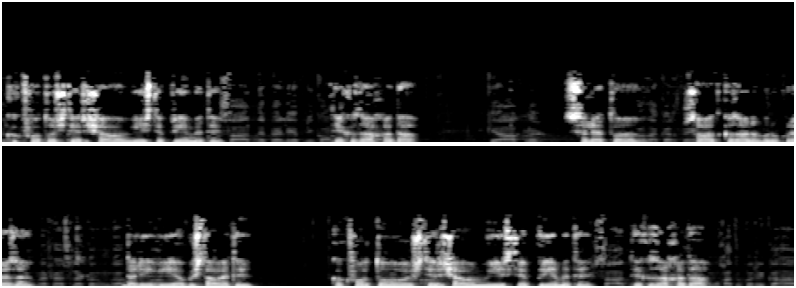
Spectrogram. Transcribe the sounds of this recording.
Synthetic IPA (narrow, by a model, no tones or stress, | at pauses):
kɐkfot̪oʃt̪eːɾʃaːʋɐmʋijest̪epɾijɐmet̪e | t̪ekɐzaːxɐd̪aː | sɐlet̪wɐsaːt̪kɐzaːnɐbɐnukuɾeːzɐ | d̪ɐliːʋijɐwbɨʃt̪aːʋet̪e | kɐkfoːt̪oʃt̪eɾʃaːʋɐmʋijest̪epɾijɐmet̪et̪ekɐzaːxɐd̪aː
